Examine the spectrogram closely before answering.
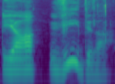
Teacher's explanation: And a woman says, Я видела. The first syllable accented.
